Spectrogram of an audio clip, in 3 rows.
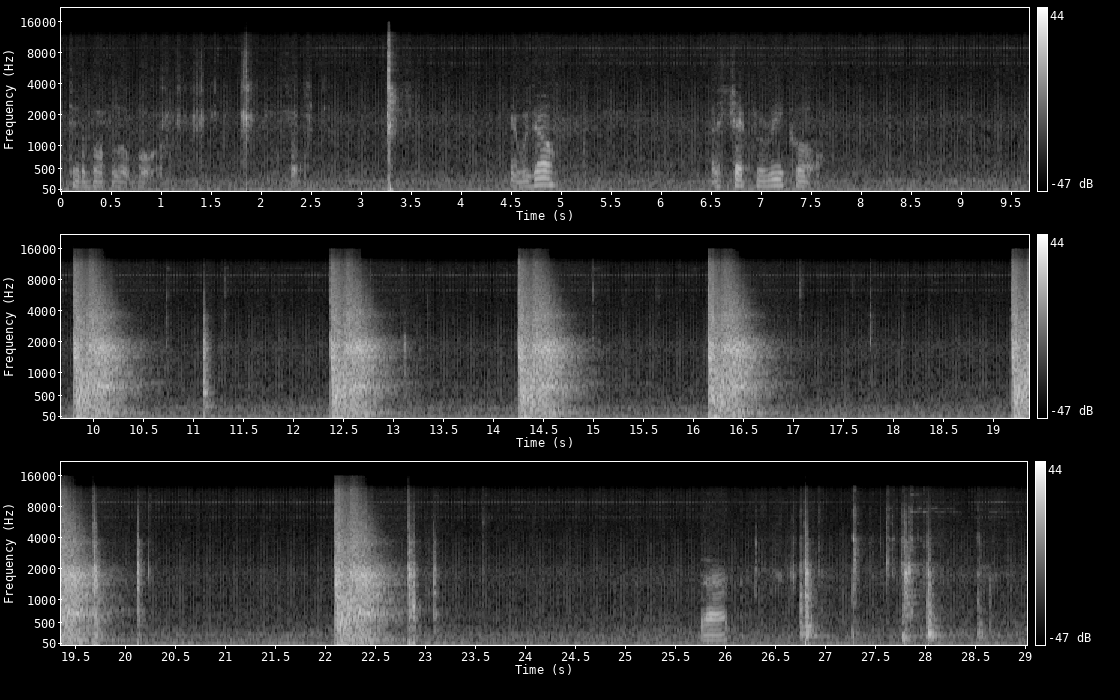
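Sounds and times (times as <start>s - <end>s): pistol shots: 9.8s - 10.7s, 12.4s - 13.2s, 14.2s - 15.1s, 16.1s - 17.0s, 19.2s - 20.0s, 22.1s - 23.0s.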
